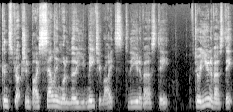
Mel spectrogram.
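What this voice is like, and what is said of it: Usual voice. Nothing is said of it.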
